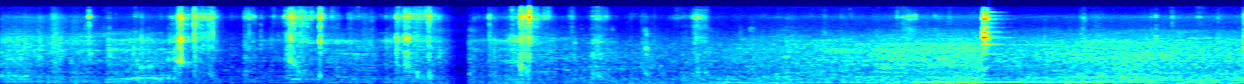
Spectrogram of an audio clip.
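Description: A person eating fried chicken with serundeng by hand: biting and chewing with short crunchy clicks. In the second half a low steady hum grows louder, and there is one sharp tap about three-quarters of the way through.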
